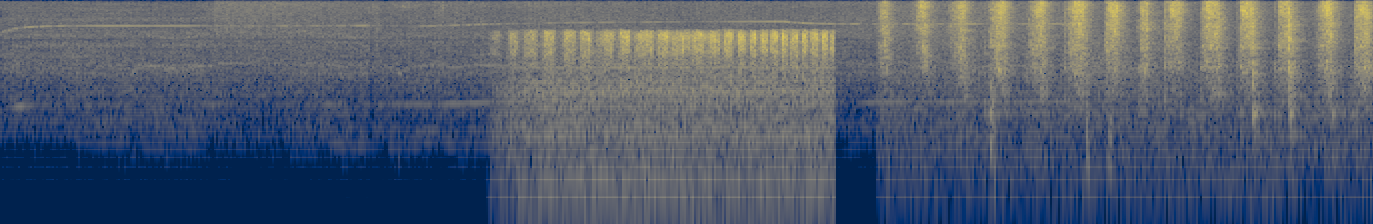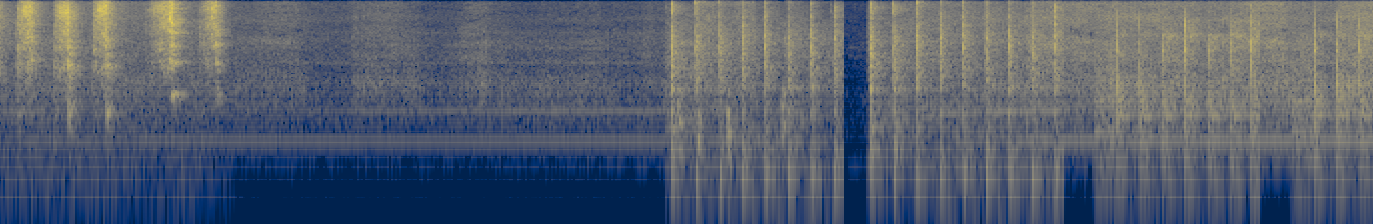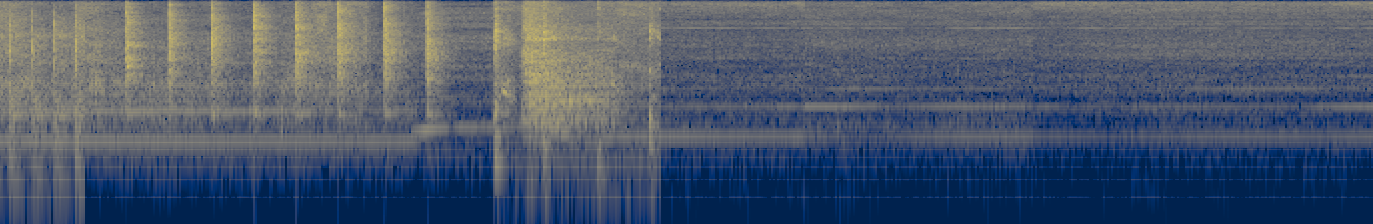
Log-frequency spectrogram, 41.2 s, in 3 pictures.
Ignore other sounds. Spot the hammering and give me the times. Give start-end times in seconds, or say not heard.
20.4-32.0.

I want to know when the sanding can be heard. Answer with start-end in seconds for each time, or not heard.
4.9-16.0.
